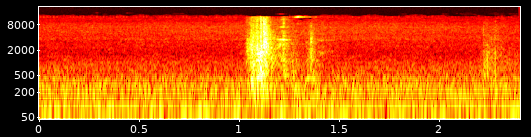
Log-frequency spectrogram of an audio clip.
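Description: A metal door swings open with a clunk.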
